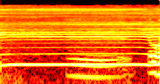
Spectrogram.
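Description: A man's voice humming a short, low "hmm" in the middle, over a steady pitched drone with many overtones. Speech starts right at the end.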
